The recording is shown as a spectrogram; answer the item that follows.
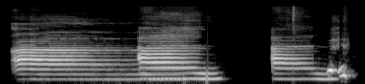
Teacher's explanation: An is a front nasal sound. So whenever you pronounce an, an, it's kind of like the focus is in your nose.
